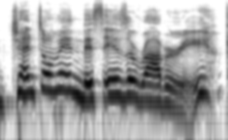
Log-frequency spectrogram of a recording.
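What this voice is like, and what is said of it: Attempted Boston accent. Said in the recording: “I can't do a Boston accent, so I'm sorry for you all.”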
